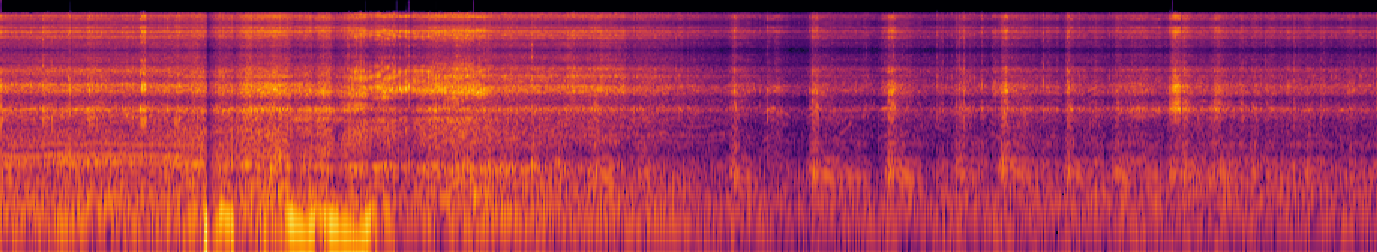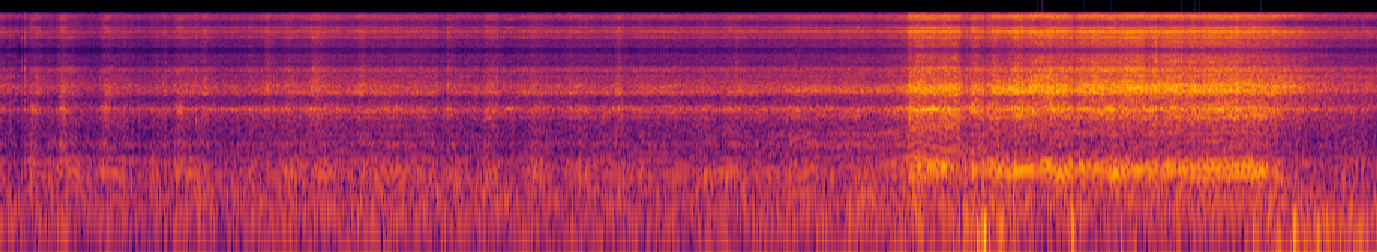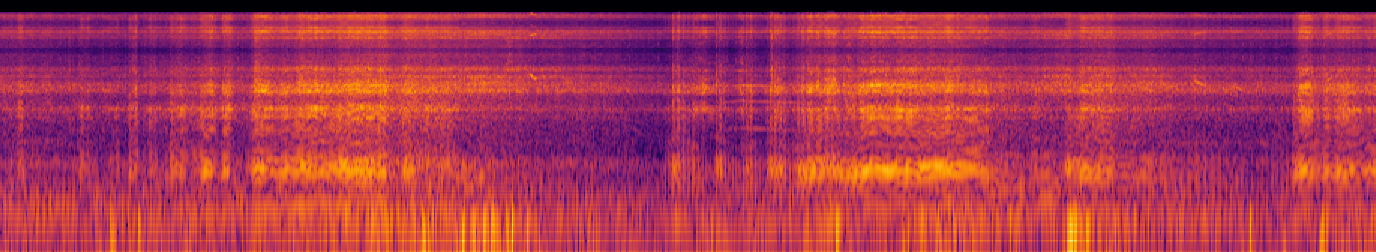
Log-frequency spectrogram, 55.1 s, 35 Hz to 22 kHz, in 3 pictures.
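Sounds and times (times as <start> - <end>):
motocross bikes revving: 0.0 - 55.0.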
